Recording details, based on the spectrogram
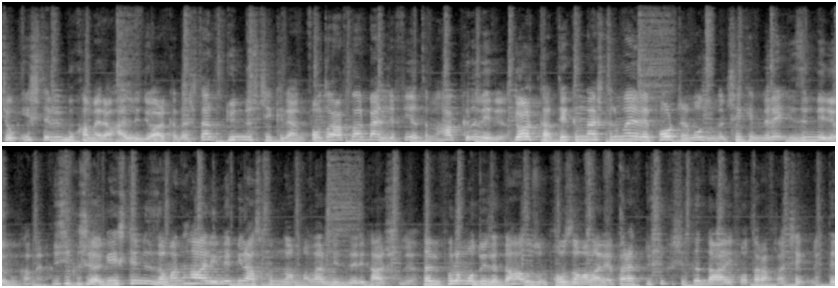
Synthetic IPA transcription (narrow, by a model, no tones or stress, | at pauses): t͡ʃʰo̞kiʃlʲe̞milʲbukʰame̞ɾaɦalʲːed̪ijo̞aɾkʰad̪aʃlˠaɾɟynd̪yz̥t͡ʃʰe̞cilʲænfo̞t̪ʰoːɾaflˠaɾbænd͡ʒɛfijat̪ʰɯnɯnɦakʰːɯnɯve̞ɾḭjo̰d̪ø̞ɾt̪̚kʰat̪jakɯnlˠaʃt̪ʰɯɾmajavɛpʰo̞ɾt̪ɾemo̞d̪und̪aɯt͡ʃʰe̞cʰimlʲe̞ɾɛʔizinve̞ɾijo̞bukʰame̞̰ɾa̰d̪yʃyckːɯʃɯjaɟɛt͡ʃt̪ʰiːmizːamanɦaːlʲijlʲɛbiɾaz̥kʰunlˠanmalˠaɾbizlʲe̞ɾikʰaɾʃɯlˠɯ̰jo̰t̪ʰabiːpʰɾo̞mo̞d̪ujlˠad̪aɦauzunpʰo̞zˠamalˠaɾjapʰaɾak̚d̪yʃycʰːɯ̥ʃɯk̚t̪ˠad̪aːijfo̞t̪ʰo̞ɾaflˠaɾt͡ʃʰɛcmɛct̪ʰɛ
